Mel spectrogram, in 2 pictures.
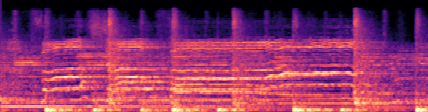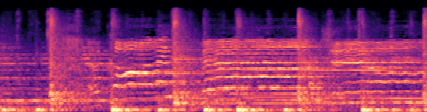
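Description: Live band music: a woman singing over acoustic and electric guitar, with a steady beat of low knocks and light percussion.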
